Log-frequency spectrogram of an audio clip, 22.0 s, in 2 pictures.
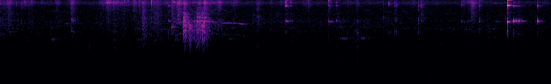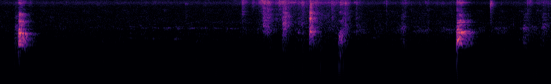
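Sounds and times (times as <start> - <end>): cutlery clinking on dishes: 2.2 - 10.9
dog barking: 11.3 - 11.8, 20.1 - 20.7.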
